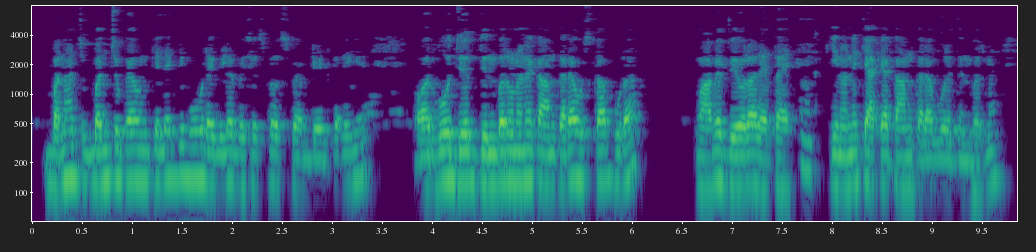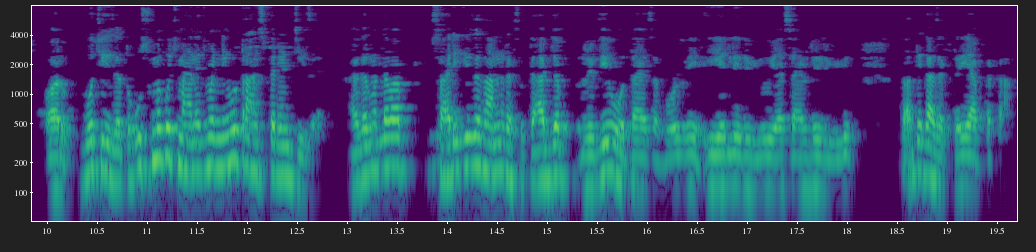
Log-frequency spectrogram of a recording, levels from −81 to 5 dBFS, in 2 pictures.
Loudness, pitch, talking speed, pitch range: -24 LUFS, 130 Hz, 245 wpm, 120-160 Hz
